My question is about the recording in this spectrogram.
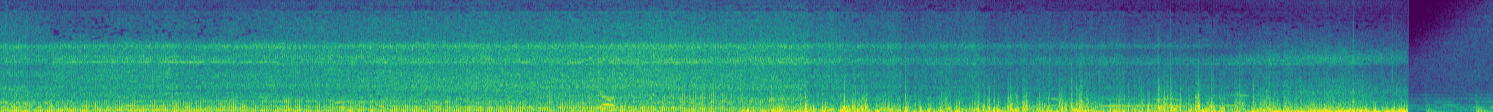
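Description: Turboprop jump plane's engines running steadily, a constant high turbine whine over a low propeller drone. From about halfway, rough gusty buffeting from the propeller wash hits the microphone and the sound grows louder as the plane's door is reached.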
